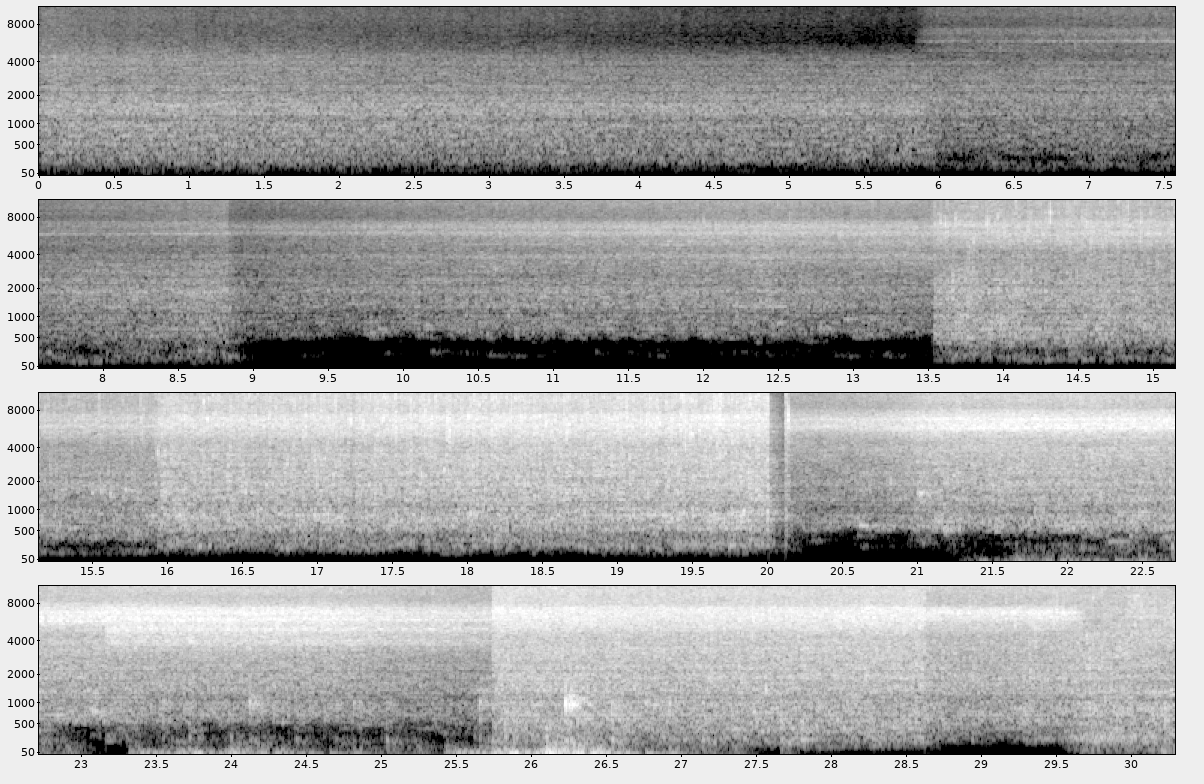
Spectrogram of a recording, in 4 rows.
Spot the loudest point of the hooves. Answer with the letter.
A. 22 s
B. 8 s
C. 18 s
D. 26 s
D.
